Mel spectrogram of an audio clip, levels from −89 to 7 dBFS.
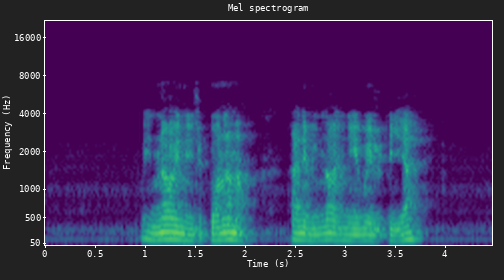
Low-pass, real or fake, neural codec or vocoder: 7.2 kHz; fake; codec, 16 kHz, 8 kbps, FreqCodec, smaller model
